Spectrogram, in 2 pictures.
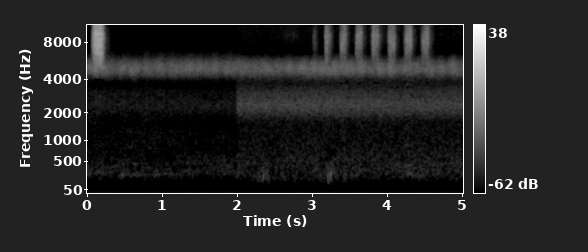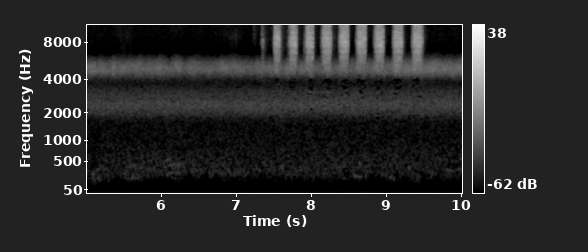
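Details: Omocestus petraeus on Cres, Croatia, 13 July 2022, giving a soft series of short hissing pulses, then after a pause a louder run of about nine evenly spaced rasping buzzes, over a constant high background whine.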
